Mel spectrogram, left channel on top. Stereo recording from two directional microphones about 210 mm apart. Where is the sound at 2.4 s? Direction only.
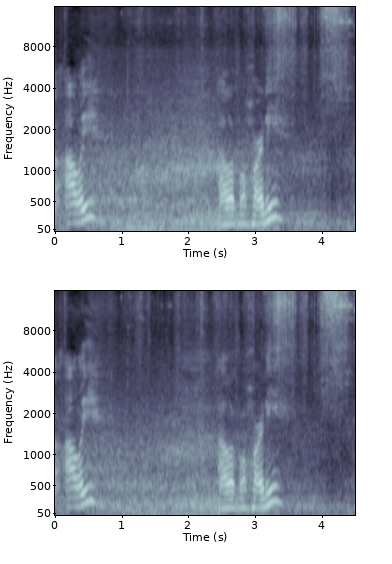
Centre (ahead or behind).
